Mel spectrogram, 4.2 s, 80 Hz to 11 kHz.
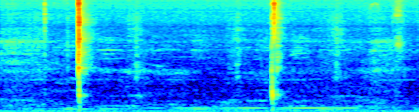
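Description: Two sharp clicks about two seconds apart from the small metal push buttons of an N1201SA handheld RF vector impedance analyzer, pressed while it is being switched on.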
